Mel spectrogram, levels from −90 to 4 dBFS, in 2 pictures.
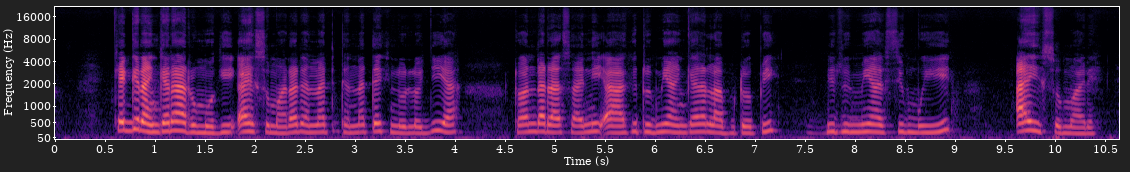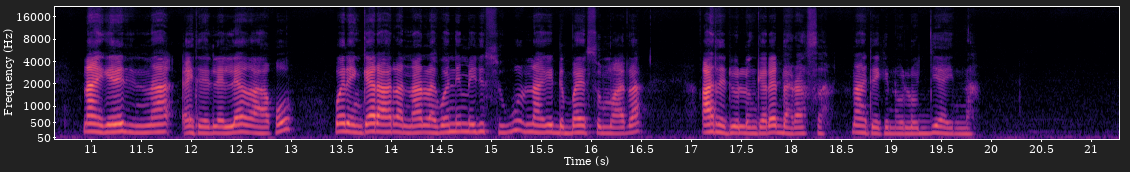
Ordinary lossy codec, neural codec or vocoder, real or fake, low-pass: none; codec, 44.1 kHz, 7.8 kbps, Pupu-Codec; fake; none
